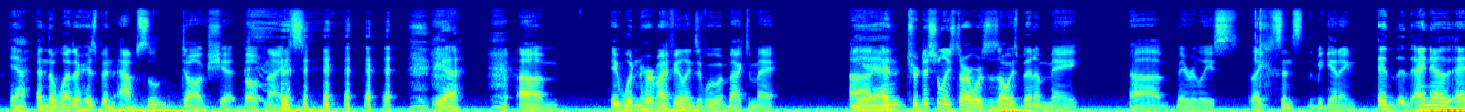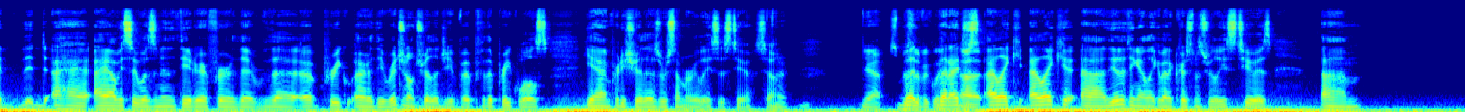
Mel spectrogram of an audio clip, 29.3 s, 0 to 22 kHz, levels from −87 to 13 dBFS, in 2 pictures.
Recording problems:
wind noise on the microphone; occasional gusts; 20 dB below the speech

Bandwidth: 15 kHz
